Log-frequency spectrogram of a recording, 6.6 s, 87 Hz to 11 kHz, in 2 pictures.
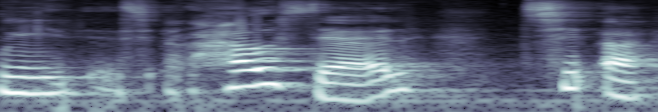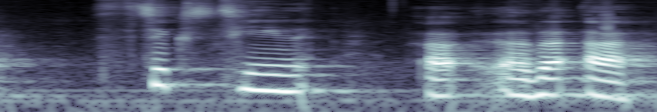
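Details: Adult woman, former professor, with non-fluent aphasia from a severe stroke in 2010 that left her right side disabled and took her speech; she relearned making sounds and still cannot speak as before; non-fluent aphasia.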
